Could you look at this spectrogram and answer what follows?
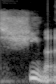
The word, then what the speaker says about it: CIMA: Um, I always pronounce. I want to pronounce his name Shima, but it's Shima.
